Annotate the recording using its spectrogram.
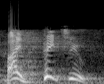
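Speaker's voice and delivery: high, bitter I hate you; scolding yourself after sinning, pitched high; self-hatred. Retold or imitated. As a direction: spit it at yourself. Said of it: "when you fall into sin".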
